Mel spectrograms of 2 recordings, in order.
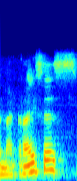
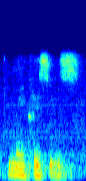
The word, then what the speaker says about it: matrices: Generally लोग बोलते हैं मैट्राइसेस, बट नहीं, इसका करेक्ट प्रोनाउंसिएशन है मैट्रिसेस।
